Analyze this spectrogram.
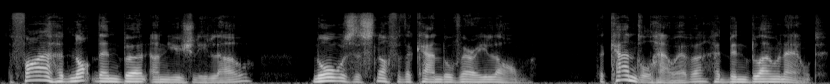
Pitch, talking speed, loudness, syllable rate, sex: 120 Hz, 175 wpm, -20 LUFS, 4.7 syllables/s, male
